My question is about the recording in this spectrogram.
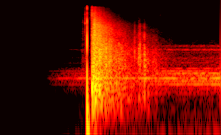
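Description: A single gunshot bang just before a second in, ringing away, with a smaller crack about half a second later, over a sustained drone from the logo's ambient music.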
